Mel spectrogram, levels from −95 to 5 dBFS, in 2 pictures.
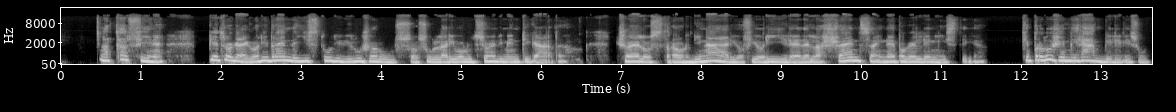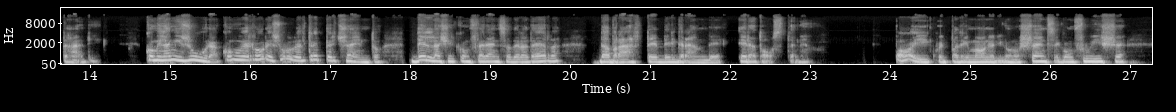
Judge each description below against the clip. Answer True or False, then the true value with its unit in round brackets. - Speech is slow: True (110 wpm)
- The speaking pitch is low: False (155 Hz)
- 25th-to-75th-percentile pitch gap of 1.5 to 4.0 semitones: False (5.6 semitones)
